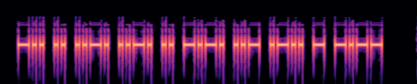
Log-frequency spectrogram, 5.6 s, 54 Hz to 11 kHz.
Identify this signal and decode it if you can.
Morse code, heard as a keyed tone, about 25 wpm, 650 Hz. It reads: DIFFICULTY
